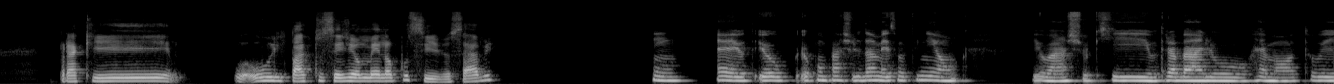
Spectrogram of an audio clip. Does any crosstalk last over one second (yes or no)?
no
